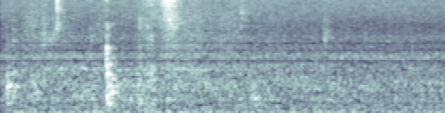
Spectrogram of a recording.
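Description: Faint clicks of a decade resistance box's rotary range switch being turned one position, one click right at the start and another about half a second in, over near silence.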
